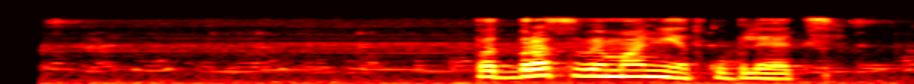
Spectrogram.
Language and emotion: Russian, angry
